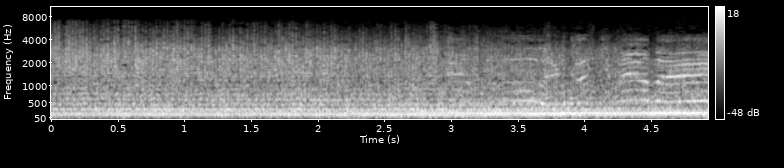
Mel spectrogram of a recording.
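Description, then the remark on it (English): A helicopter bringing mail from the United States, off Watling Island, with a steady, throbbing engine drone and a low mechanical hum, holding loud and even and swelling slightly louder toward the end as it approaches. “And that helicopter is bringing his mail from the United States.”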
